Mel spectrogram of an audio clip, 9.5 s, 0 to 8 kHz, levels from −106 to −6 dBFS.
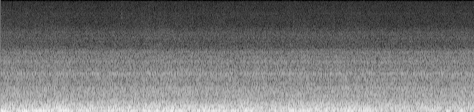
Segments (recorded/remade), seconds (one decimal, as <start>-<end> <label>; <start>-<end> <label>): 0.0-9.5 recorded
